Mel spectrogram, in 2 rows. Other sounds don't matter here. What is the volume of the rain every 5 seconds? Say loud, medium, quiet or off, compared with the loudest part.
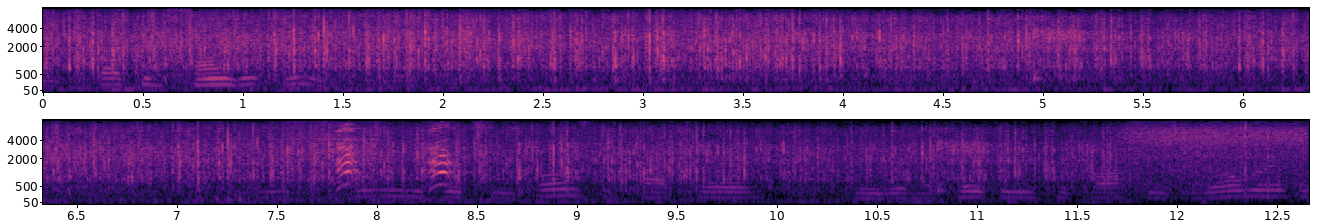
loud, medium, medium.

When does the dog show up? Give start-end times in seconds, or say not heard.
7.2-8.6.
